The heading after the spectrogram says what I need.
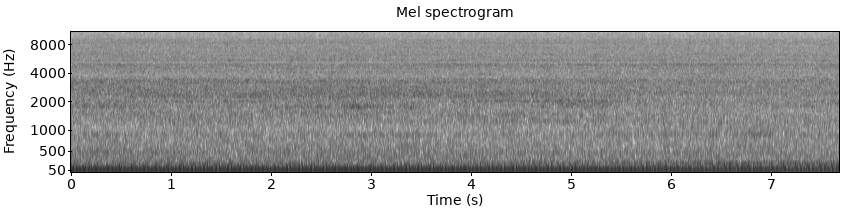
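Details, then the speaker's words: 1951 Chevy with LS V8 swap at first start-up: a deep, uneven, lumpy idle running on only four cylinders because the injectors on one bank aren't firing right; the harness was then swapped side to side to trace it. "So, when you guys heard this thing are running, it was literally only running on four cylinders. And uh this whole side over here, the the injectors aren't firing right."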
